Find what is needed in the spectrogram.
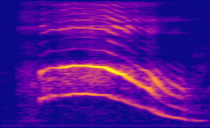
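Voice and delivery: very high, loud surprised "Oh!"; shocked gasp. Acted. Teller reacting to the smell, loud shocked cry. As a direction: burst out in mock shock.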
